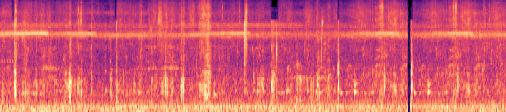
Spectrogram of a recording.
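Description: Laces being pulled and tightened through the eyelets of OMP First Evo suede racing shoes: scattered small clicks and scratches at an irregular pace.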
